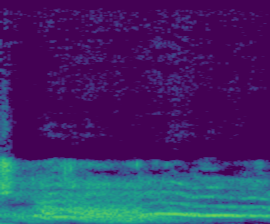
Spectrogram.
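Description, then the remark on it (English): A whale call: one continuous, squeaky tonal cry that bends downward, then rises and holds, steady and fairly loud for about two seconds with no talking. “Here is your second whale sound.”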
